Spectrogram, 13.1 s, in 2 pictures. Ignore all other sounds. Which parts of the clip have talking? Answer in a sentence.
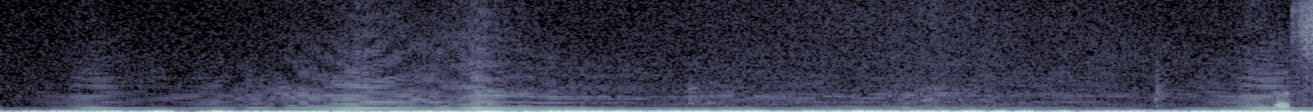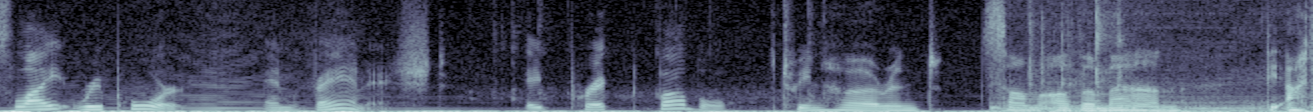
You can hear the talking from 6.3 to 13.0 s.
